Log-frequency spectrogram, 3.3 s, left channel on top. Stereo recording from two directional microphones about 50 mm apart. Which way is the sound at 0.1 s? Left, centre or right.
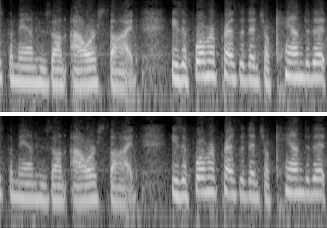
Left.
